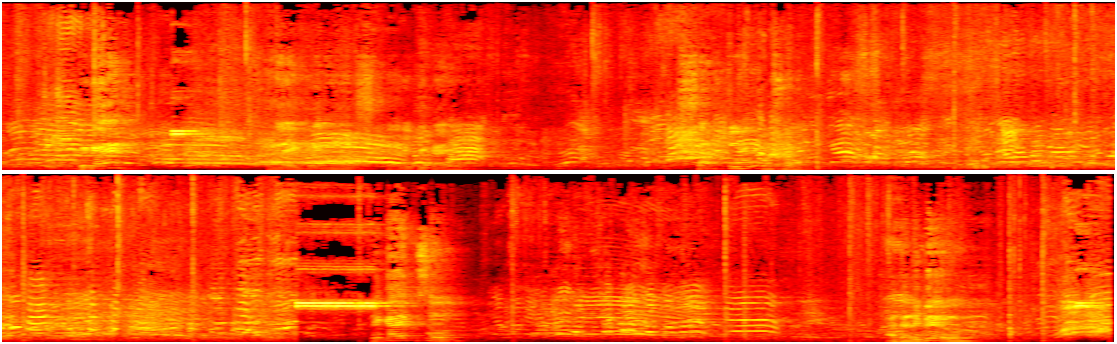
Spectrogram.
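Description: A volleyball is struck with thuds of hands.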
